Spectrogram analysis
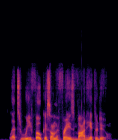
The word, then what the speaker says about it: vad heter du: Let's refocus on the phrase vad heter du, pronounced vad heter du.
